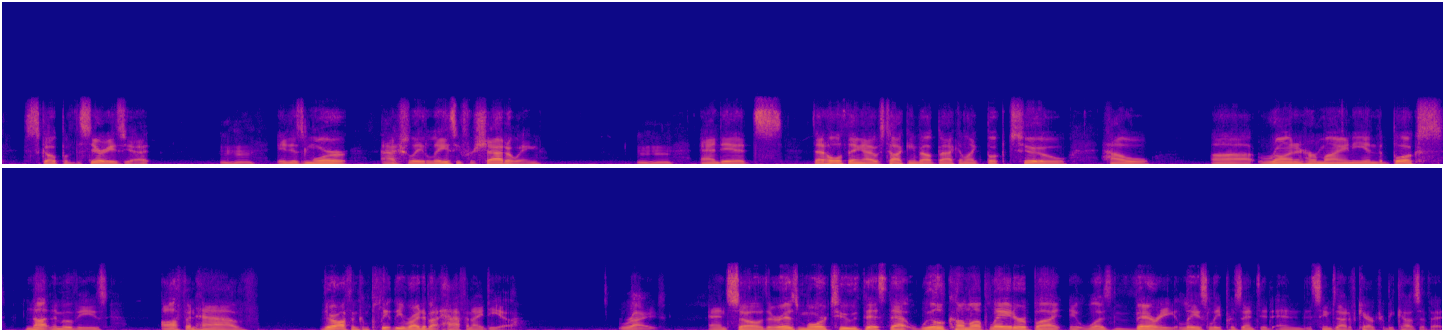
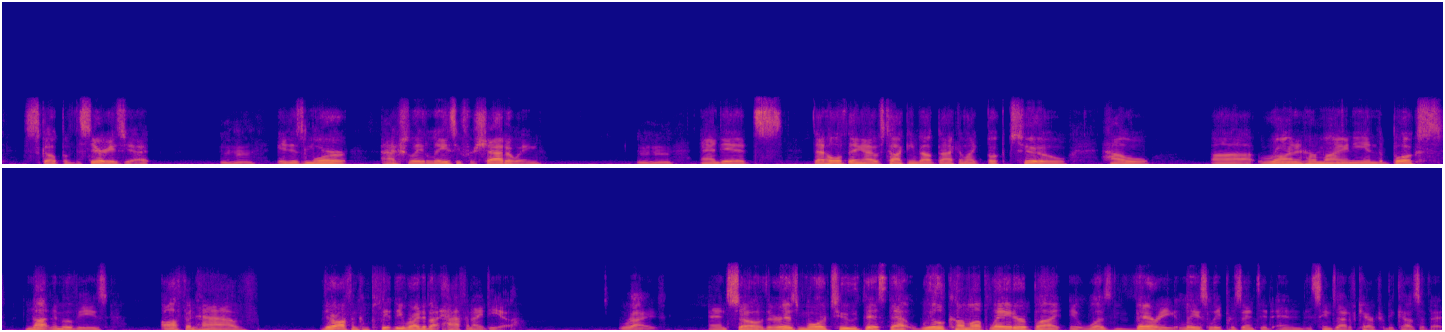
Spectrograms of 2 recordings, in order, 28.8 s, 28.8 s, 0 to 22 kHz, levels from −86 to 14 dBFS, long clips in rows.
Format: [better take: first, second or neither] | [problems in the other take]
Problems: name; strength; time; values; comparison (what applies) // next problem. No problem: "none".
first | garbled, watery; badly; nothing above 7.5 kHz; slightly in the first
